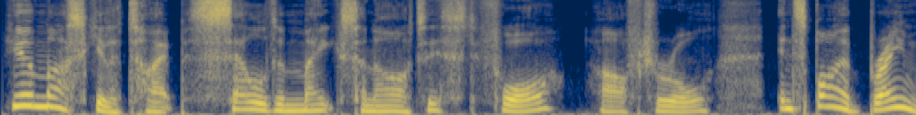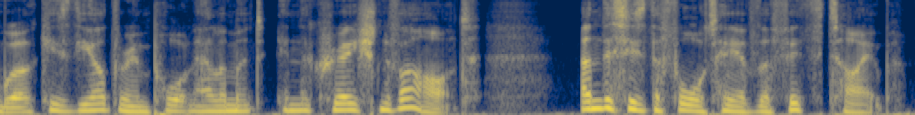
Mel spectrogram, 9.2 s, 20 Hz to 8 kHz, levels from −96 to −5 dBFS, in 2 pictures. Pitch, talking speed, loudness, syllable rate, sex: 160 Hz, 215 wpm, -21 LUFS, 6.2 syllables/s, male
